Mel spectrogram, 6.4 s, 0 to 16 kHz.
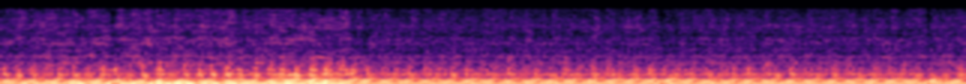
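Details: Lotus Esprit engine after refresh, cold start settling into a raised, steady fast idle with a loud open-pipe rumble. It only reached about 30–40°C, not full temperature. Timing is set; the Bosch system and air-fuel ratio still need tuning. Firing is smooth and even.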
